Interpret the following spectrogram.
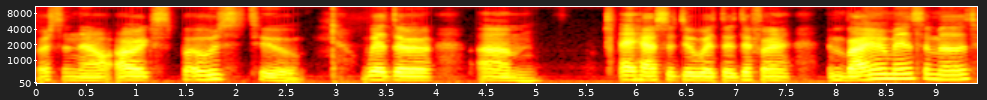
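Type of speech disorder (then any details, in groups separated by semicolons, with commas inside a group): Bulbar dysarthria; bulbar onset ALS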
